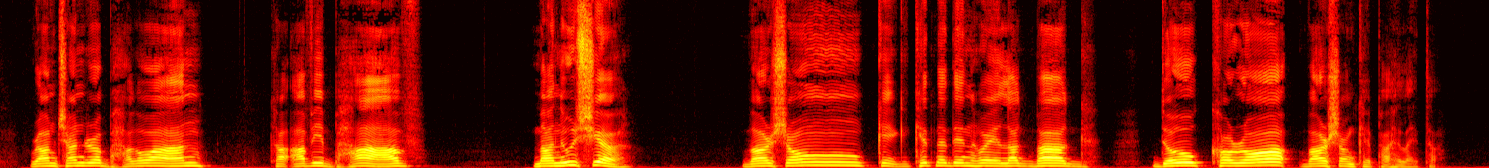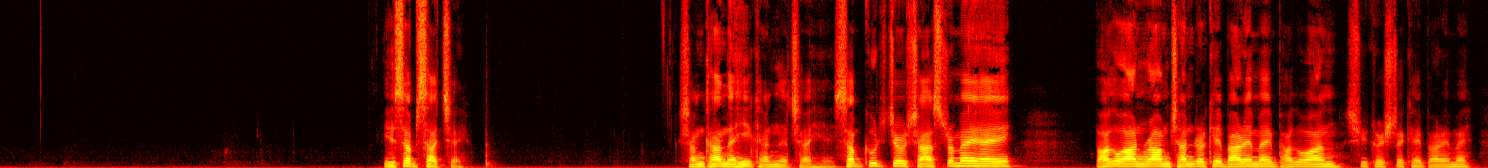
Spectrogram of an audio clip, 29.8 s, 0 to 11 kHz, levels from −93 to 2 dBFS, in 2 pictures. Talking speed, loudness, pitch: 85 wpm, -21 LUFS, 135 Hz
